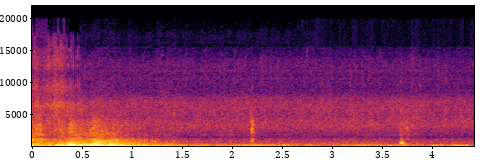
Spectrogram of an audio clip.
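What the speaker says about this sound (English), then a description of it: "The storm is nasty." A video game thunderstorm plays as a low, steady rumble with a hiss of rain, fairly quiet and distant, fading slightly over a few seconds with no voices over it.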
